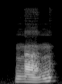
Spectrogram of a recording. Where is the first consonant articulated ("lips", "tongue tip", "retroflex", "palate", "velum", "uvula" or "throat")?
velum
